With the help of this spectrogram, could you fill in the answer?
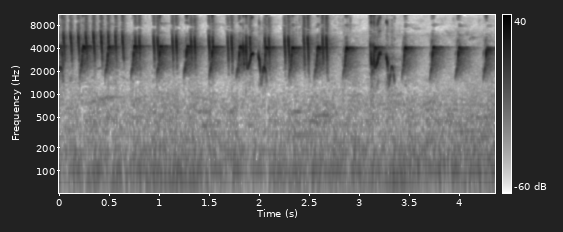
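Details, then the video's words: A prinia used as a lure sound gives a quick run of sharp chirps, then settles into a steady series of clipped notes, about two per second. "SUARA PIKAT BURUNG PRENJAK ALANG ALANG+PRENJAK ATAS DAN BAWAH"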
